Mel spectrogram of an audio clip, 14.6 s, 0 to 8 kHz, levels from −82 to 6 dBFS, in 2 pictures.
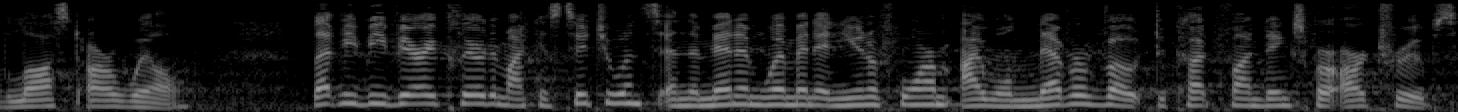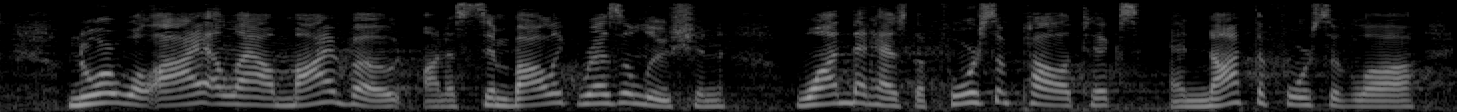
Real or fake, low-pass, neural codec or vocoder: fake; 7.2 kHz; codec, 16 kHz, 16 kbps, FreqCodec, larger model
